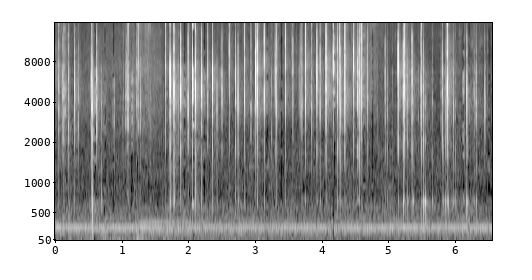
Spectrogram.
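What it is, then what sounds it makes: Plastic cosmetic jar. Long acrylic nails tap and scratch quickly on the side and plastic bottom of a medium grey plastic Dead Sea mud mask jar with a screw lid that appears full. The result is dozens of sharp, bright clicks with almost no ring, mixed with scratchy scrapes over a faint steady low hum.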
